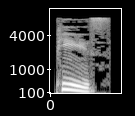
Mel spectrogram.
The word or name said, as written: peas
